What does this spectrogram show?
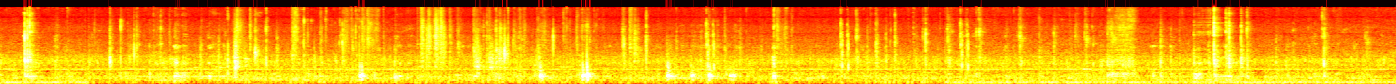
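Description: A person chewing crisp food close to the microphone, with irregular crunches and small wet clicks, and a metal spoon clinking against a glass cup near the start.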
